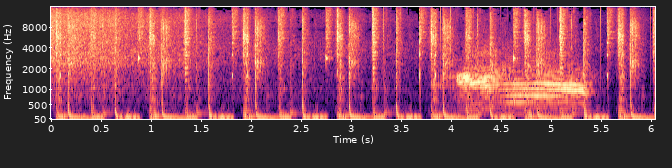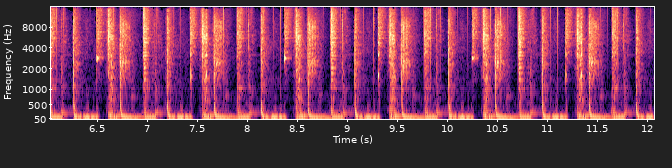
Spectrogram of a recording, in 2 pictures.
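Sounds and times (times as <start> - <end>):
electronic dance music: 0.0 - 12.0
cow mooing: 3.8 - 5.5.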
